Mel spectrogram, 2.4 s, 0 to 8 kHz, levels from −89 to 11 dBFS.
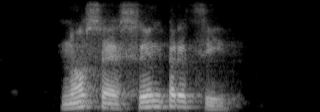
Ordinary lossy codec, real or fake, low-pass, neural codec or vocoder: Opus, 16 kbps; real; 7.2 kHz; none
